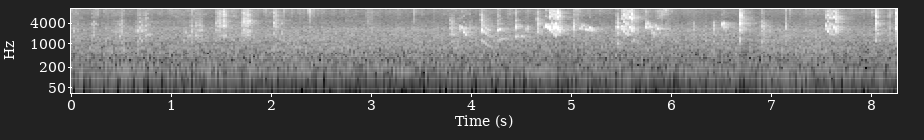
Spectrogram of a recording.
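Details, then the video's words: Budgerigar at home making soft scratchy chatter and a few louder squawking chirps in the second half, over a low hum. "My Australian parrot | Budgerigar"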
